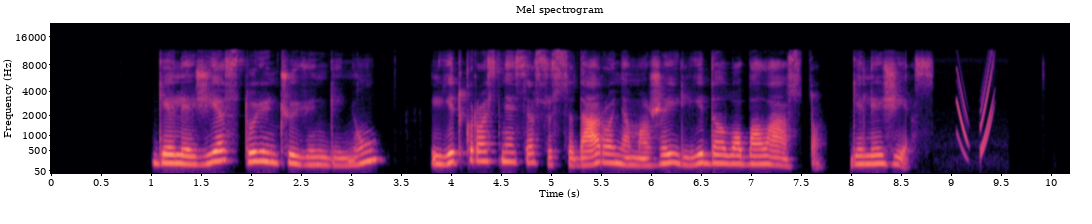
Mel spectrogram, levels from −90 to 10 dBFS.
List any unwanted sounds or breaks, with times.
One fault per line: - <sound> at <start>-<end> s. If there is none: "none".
- chirp at 9.0-9.4 s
